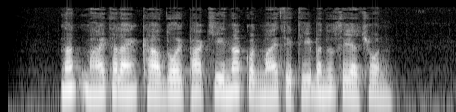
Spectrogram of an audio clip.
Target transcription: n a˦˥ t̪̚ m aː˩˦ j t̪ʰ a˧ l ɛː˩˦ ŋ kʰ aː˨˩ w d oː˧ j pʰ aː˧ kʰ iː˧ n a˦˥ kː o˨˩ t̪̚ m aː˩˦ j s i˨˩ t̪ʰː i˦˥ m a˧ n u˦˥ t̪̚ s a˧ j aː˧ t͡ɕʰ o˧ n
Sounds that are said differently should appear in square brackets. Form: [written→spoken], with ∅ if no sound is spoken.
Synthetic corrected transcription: n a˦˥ t̪̚ m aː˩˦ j t̪ʰ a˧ l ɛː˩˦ ŋ kʰ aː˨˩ w d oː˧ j pʰ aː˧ kʰ iː˧ n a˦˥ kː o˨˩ t̪̚ m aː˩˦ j s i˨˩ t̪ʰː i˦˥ m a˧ n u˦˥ t̪̚ s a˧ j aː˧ t͡ɕʰ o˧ n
